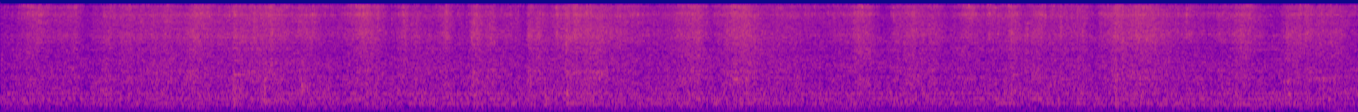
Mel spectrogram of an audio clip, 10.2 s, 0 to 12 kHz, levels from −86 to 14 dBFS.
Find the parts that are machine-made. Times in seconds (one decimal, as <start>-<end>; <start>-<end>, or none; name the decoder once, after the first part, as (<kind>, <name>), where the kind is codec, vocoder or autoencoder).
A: 9.4-10.2 (codec, SNAC)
